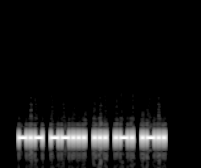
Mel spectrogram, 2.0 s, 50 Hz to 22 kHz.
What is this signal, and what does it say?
Morse code, heard as a keyed tone, about 44 wpm, 700 Hz. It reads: K7SRL
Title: USA Call Signs - 5 Characters - 3x Character Spacing - 45wpm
